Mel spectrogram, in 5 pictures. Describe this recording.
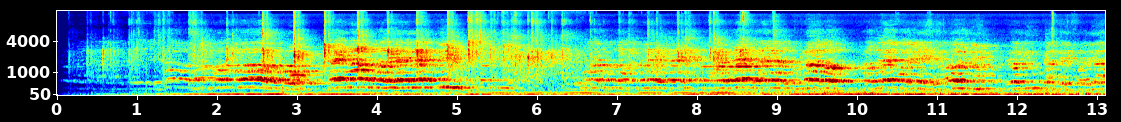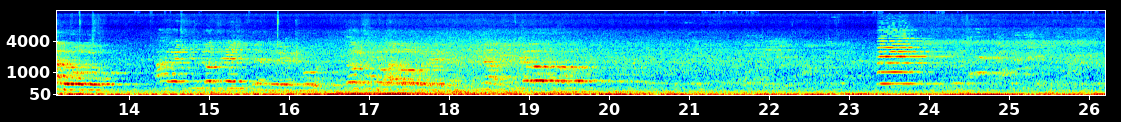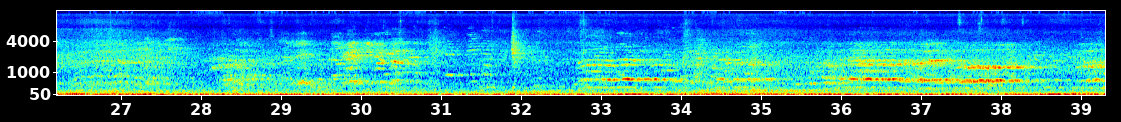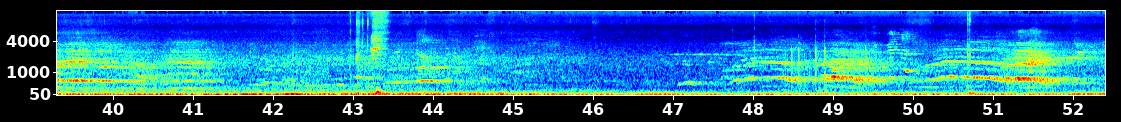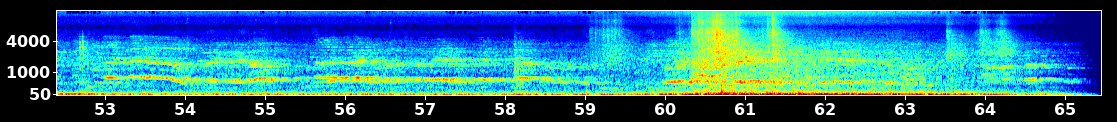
singing guys in the streets of Gijon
